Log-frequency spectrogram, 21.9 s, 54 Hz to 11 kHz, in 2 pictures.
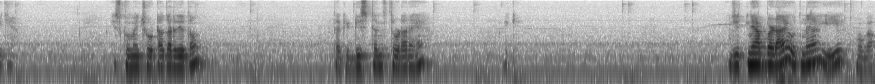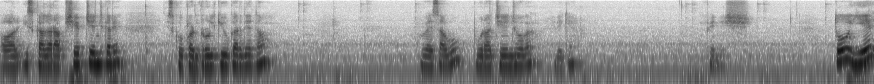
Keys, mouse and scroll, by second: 9.1 scroll down 1, 10.5 click, 13.3 right click, 14.6 click, 15.0 scroll up 1, 15.4 click, 17.4 scroll down 1, 19.5 click.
